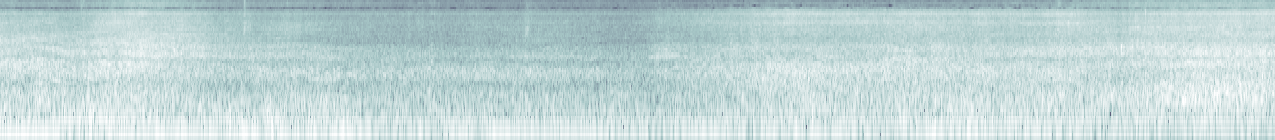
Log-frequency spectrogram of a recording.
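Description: Waves washing up the beach in slow swells, with a steady low wind rumble on the microphone.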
